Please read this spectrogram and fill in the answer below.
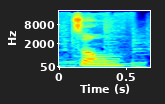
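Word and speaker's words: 终: This character is pronounced Zong and translates to end.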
